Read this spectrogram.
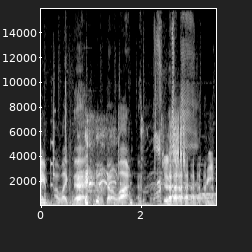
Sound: laugh

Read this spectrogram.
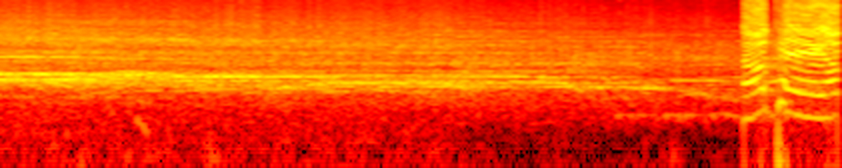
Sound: cheering

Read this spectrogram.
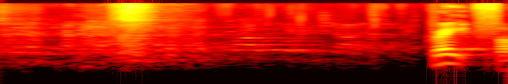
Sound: audience laughs

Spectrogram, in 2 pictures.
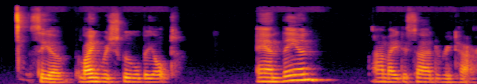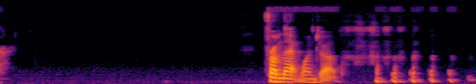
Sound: laughs

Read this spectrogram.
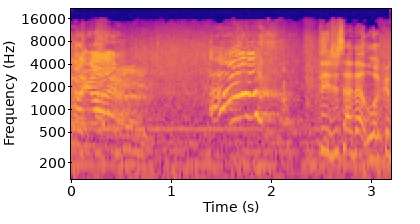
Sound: shrieking

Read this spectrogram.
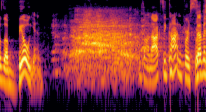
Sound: audience laughs

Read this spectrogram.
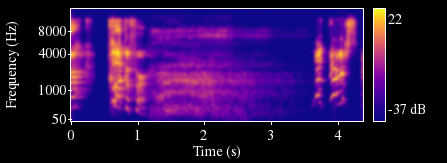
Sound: magical wind

